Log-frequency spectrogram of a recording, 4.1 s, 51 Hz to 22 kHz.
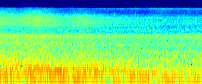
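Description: Ethiopian Airlines Boeing 737's twin jet engines at takeoff power as the airliner rolls down the runway and lifts off: loud, steady engine noise with a heavy low rumble.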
